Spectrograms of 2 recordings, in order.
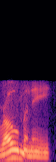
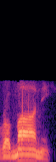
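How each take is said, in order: First: The stress is on the first syllable. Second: The stress is on the middle syllable. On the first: It is linked with the word roaming. "The pronunciation Romani is common, I think, because of an association with roaming around" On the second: This is how one regional dialect says it. "the Hungarian Romani dialect of the language puts the stress in the middle"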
